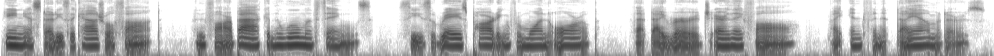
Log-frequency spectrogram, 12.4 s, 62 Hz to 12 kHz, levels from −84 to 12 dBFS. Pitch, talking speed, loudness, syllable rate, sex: 175 Hz, 135 wpm, -21 LUFS, 3.8 syllables/s, female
